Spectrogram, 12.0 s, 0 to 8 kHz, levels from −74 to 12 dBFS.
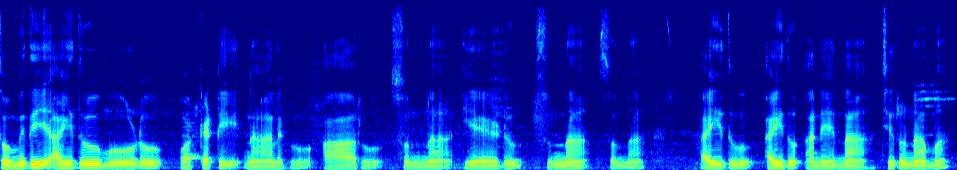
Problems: none marked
